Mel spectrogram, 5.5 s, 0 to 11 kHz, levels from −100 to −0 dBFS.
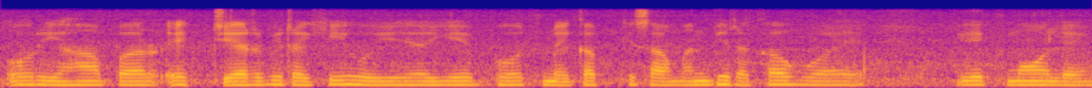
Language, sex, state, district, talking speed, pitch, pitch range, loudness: Hindi, male, Chhattisgarh, Bilaspur, 240 wpm, 135 Hz, 130-140 Hz, -17 LUFS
